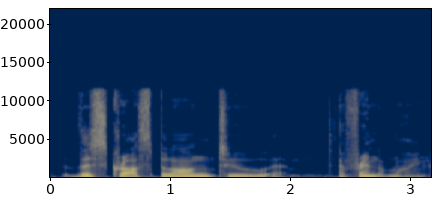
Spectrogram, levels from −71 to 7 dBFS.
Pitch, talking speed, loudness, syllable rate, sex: 110 Hz, 150 wpm, -17 LUFS, 4.0 syllables/s, male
